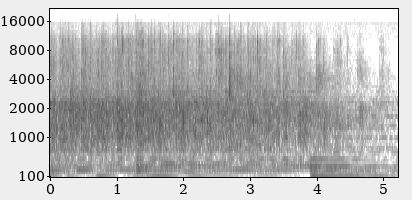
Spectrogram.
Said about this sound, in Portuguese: Agora, pode, você começou a aplaudir, pode aplaudir se quiser.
